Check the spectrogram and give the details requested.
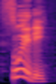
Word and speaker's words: Saweetie: Now, see, that's what I'm talking about, though, Saweetie. Am I pronouncing her name correctly? Yeah, Sweetie.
